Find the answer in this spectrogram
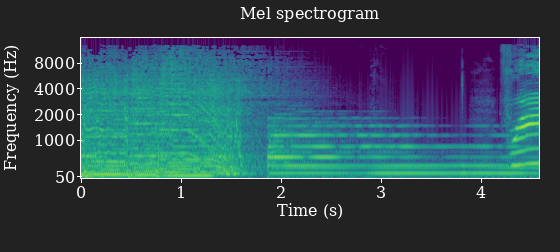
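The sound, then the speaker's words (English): A deep church bell tolls loudly after a brief jumble of ringing tones, its low resonant hum hanging and slowly fading before another strike rings out at the end. “That's a very ominous bell.”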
